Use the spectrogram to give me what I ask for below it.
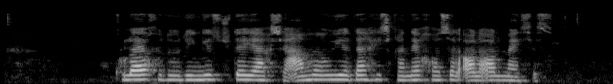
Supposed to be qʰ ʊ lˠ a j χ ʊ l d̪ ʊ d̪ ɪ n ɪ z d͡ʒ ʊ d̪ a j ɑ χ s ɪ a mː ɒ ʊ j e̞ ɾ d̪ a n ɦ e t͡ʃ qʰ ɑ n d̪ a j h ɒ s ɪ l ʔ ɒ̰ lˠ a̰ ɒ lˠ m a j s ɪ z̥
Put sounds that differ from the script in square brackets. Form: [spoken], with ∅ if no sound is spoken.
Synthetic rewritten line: qʰ ʊ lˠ a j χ ʊ [∅] d̪ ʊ d̪ ɪ [ŋ] ɪ z d͡ʒ ʊ d̪ a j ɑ χ [ʃ] ɪ a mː ɒ ʊ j e̞ ɾ d̪ a n ɦ e t͡ʃ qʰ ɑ n d̪ a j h ɒ s ɪ l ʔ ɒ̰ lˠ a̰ ɒ lˠ m a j s ɪ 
